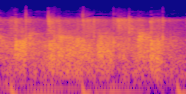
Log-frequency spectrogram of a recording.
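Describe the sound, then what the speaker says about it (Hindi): An audience at an IMC business plan presentation breaks into hearty applause, close and loud, a thick burst of many hands clapping that stays strong throughout the short moment. "उनके लिए एक जोरदार तालियां"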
